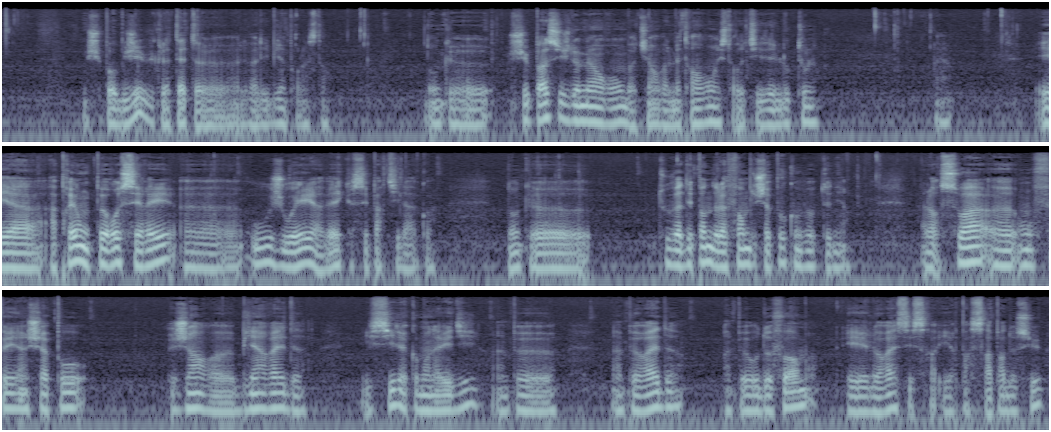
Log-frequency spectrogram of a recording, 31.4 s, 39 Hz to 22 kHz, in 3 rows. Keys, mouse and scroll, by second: 1.4 middle click, 9.3 middle click, 9.3 scroll up 1, 10.2-12.4 scroll down 1, 12.9 middle click, 16.3 middle click, 18.5 scroll up 1, 18.6 middle click, 19.2-20.0 scroll down 1.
